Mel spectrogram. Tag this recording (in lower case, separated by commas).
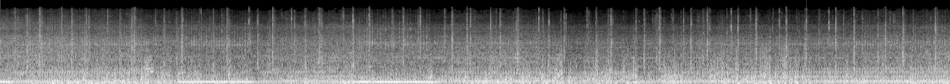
horse clip-clop, horse, clip-clop, animal, speech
